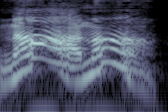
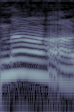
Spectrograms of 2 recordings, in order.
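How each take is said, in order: First: The word sounds disgusted and dismissive. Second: The word sounds plain and matter-of-fact. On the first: The idea is repulsive to the person answering. The speaker calls it wrong. "Why are you saying it like, why it's disgusting at the thought of me being your husband?" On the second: It is a simple denial with no judgment. The speaker calls it right. "just be like, no"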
